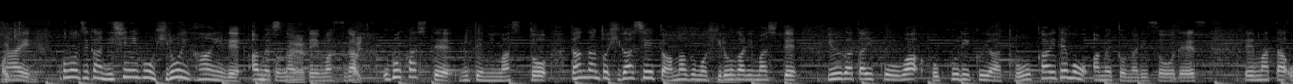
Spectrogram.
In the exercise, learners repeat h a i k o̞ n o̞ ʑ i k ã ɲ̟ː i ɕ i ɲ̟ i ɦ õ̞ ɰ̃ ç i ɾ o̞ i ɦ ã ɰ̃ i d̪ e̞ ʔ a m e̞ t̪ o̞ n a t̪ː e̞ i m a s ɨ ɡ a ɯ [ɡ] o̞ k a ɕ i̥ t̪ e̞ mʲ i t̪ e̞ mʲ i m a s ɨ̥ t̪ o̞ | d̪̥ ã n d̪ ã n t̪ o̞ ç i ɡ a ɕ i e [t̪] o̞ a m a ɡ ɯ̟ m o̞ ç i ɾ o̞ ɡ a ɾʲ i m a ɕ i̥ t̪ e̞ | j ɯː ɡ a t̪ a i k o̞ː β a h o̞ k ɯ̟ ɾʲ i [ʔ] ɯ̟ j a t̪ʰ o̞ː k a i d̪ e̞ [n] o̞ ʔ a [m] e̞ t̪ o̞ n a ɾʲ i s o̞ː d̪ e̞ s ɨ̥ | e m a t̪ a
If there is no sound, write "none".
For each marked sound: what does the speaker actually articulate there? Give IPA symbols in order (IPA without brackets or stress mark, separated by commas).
ɡ, t̪, k, m, m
